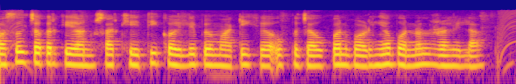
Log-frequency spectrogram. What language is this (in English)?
Bhojpuri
